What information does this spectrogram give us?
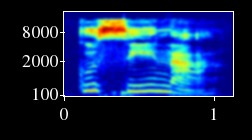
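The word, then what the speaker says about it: kusina: So in Tagalog there is no letter C. Okay. So, in Spanish, if it's spelled with a C, usually in Tagalog, it's spelled with a K because there's no letter C naturally found in the Tagalog alphabet. So, the cosina is the kitchen.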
